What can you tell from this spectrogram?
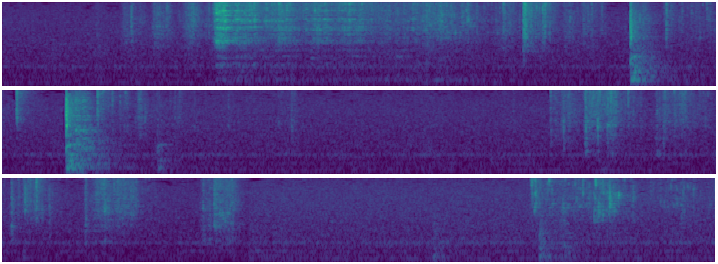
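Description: Washed rice sliding out of a plastic colander into a small pot, with a short hiss as it pours and two sharp knocks of the colander against the pot about three and four seconds in, then soft scattered ticks and scrapes as the last grains are tipped out.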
